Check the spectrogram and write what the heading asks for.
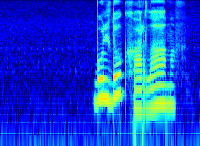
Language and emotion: Russian, sad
